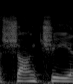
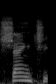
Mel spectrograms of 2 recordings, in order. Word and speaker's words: Shang-Chi: It's not Shang-Chi. It's Shang-Chi.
